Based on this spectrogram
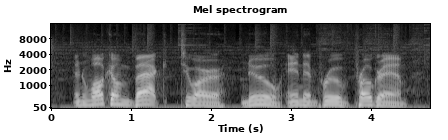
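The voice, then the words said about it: Robotic voice. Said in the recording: “talking like a robot”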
